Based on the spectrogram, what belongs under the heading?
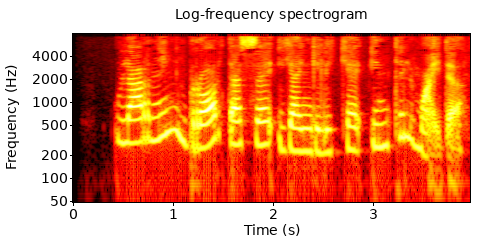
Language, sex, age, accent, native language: Uzbek, female, 18-24, Toshkent shahri, Uzbek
